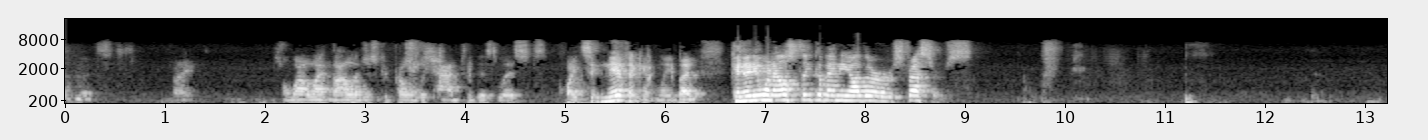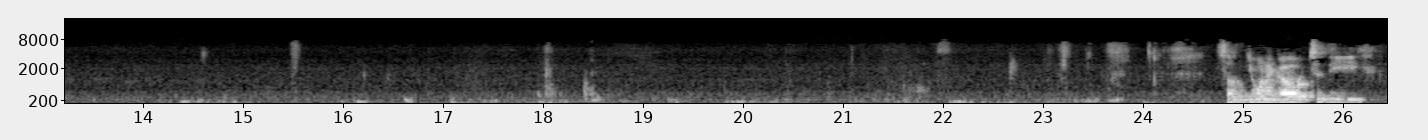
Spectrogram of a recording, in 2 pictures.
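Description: A man lectures through a microphone in a room, pausing at length between phrases.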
